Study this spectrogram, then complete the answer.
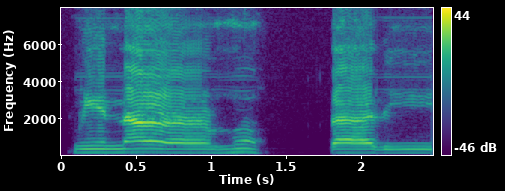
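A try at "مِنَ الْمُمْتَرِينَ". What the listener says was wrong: Ini mim ya. Minal mumtarin.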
